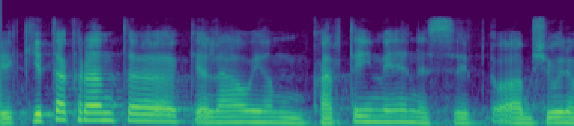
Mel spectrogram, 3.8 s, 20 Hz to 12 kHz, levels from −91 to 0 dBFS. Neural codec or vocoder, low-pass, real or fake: codec, 16 kHz, 4 kbps, FunCodec, trained on LibriTTS, 50 frames a second; 7.2 kHz; fake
